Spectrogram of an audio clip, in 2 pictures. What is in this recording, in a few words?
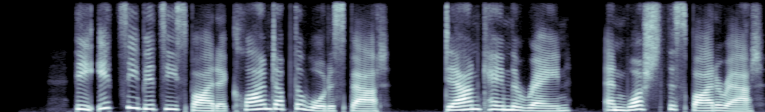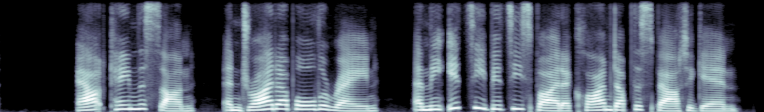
fem aus; Itsy Bitsy Spider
